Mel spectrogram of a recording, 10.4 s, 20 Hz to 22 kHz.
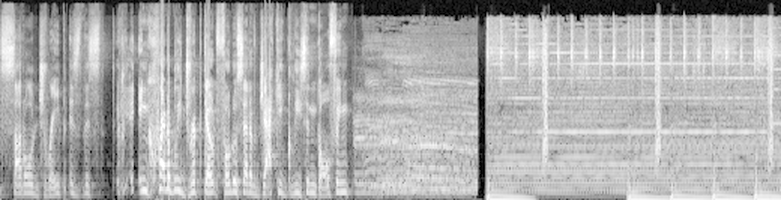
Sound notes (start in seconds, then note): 4.8 boos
